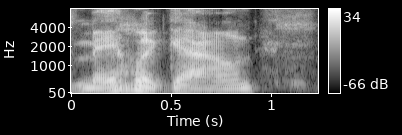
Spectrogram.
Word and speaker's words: Malegaon: This next one, Superboys of Yeah, it's Malegaon is the way. Malegaon.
